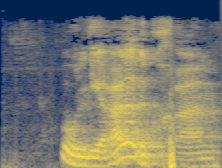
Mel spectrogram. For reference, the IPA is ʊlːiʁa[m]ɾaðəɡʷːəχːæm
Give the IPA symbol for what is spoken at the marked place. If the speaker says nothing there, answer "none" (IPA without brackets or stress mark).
none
